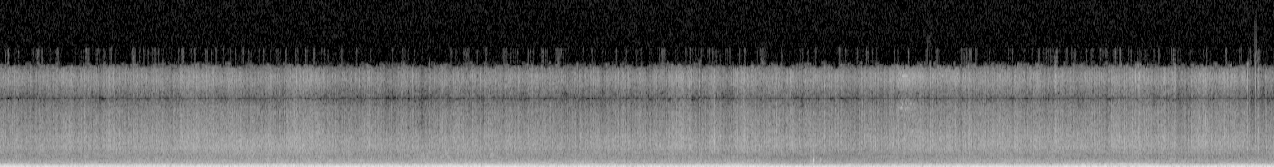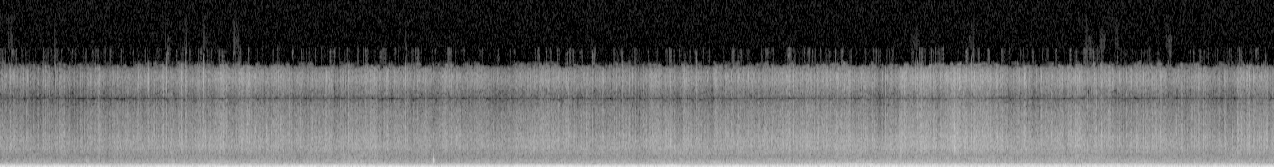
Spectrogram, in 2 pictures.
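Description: A car lapping the Nürburgring in Germany, its engine and road noise a steady, loud rumbling whir that runs unbroken throughout, with no voices over it.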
